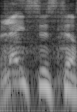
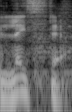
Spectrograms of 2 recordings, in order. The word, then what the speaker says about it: Leicester: je vous emmène la l sister square prononcé lister l sister Square est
